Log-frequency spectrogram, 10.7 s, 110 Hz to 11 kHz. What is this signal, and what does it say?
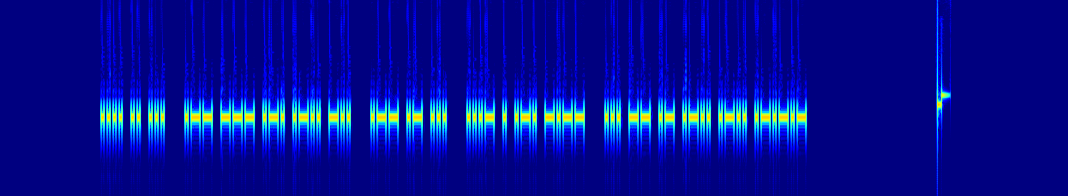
Morse code, heard as a keyed tone, about 37 wpm, 700 Hz. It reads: HIS WORLD WAS VERY SMALL.
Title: Sentences from Top 1000 Words - Review Part 1 - 40wpm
